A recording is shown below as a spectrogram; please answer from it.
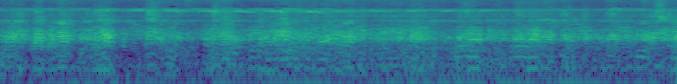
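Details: Hungry ducks in a village give a few drawn-out, nasal quacks spaced roughly half a second apart over a background of overlapping flock noise.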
